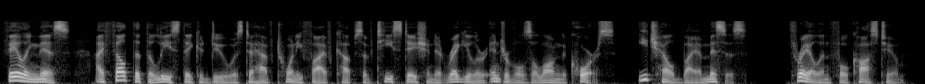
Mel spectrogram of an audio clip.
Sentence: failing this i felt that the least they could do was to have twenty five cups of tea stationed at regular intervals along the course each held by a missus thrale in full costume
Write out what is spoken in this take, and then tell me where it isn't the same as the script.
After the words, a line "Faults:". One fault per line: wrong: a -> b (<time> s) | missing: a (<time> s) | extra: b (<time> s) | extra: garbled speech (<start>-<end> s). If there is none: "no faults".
failing this i felt that the least they could do was to have twenty five cups of tea stationed at regular intervals along the course each held by a missus thrale in full costume
Faults:
no faults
